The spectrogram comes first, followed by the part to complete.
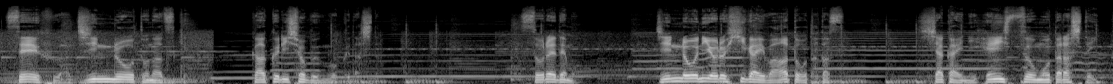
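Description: A man narrating a dark werewolf audio drama in a solemn, measured scripted style. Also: lowish voice, music in the background, close to an everyday voice.

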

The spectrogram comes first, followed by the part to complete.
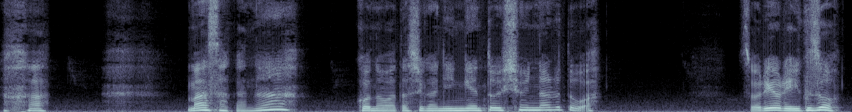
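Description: A woman's voice: mid-range voice, measured pace, darkish tone, dry recording, natural voice. A woman playing a proud, blunt pregnant werewolf in a voice drama, with brusque, self-assured, masculine wording. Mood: brisk, composed. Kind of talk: Japanese amateur voice drama acting.

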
